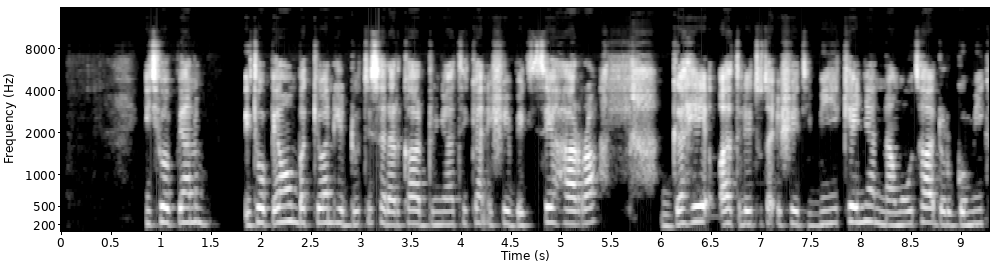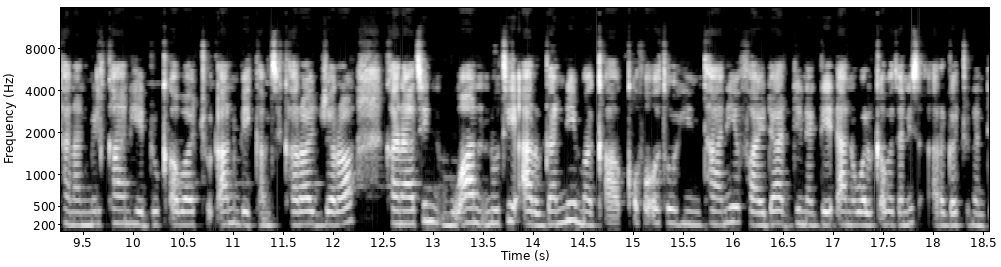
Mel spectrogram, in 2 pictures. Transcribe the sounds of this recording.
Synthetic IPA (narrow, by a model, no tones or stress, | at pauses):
ɪt̪jo̞ːpʼːɪjaːwɐnbɐkːɪwaːnɦɛd̪ːuːt̪ːɪsɐd̪ɐɾkaːɐd̪ːʊɲːaːt̪ɪkɐnɪʃeːbeːksɪ̥seːɦɐrːɐ | ɡɐɦe̞ːʔɐt̪lɛt̪ʊt̪ɐ̰ʔɪʃeːt̪ɪbɪjːɪke̞ːɲːɐnɐmo̞ːt̪aːd̪ɔɾɡɔmːiːkɐnaːnmɪlkaːnhɛd̪ːuːkʼɐbaːt͡ʃːuːᶑaːnbe̞ːkːɐmsɛ̥kʰɐɾaːd͡ʒɪɾaːkɐnaːt̪ɪnbʊʔaːnːʊt̪ɪʔɐɾɡɐnːɛmɐkʼa̰ːkʼɔfɐ̰ʔɔt̪o̞ːɦɪnt̪aːneːfaːjɪd̪aːd̪ɪnɐɡ̚d̪eːᶑaːnwɐlkʼɐbɐt̪ɐnɪsɐ̰ɾɡɐt͡ʃːuːd̪ɐnd̪eː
